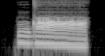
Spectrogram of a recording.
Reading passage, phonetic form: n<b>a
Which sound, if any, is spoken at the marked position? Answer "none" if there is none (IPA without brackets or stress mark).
d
